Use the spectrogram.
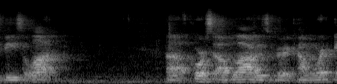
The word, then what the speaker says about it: hablar: The first one is hablar. Of course, the H is not pronounced.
